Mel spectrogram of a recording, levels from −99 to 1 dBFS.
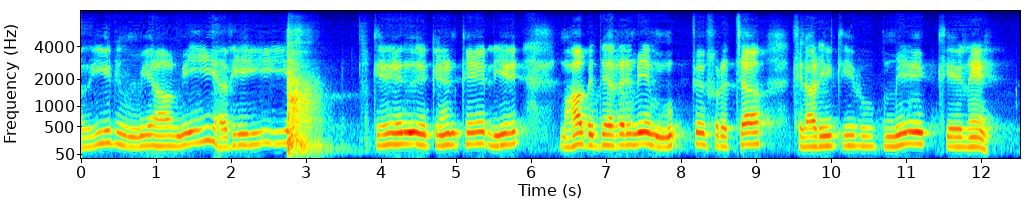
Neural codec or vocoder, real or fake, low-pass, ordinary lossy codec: codec, 16 kHz, 0.8 kbps, ZipCodec; fake; none; none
